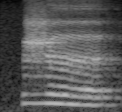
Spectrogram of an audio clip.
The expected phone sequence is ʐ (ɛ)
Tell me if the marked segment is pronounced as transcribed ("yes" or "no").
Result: no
